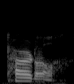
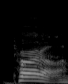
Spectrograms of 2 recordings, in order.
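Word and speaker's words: Pöltl: podem poda i mean i know how it's spelled but they say purdle portal yeah portal yeah it's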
